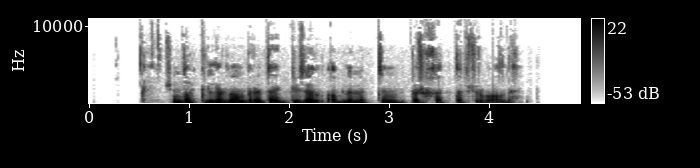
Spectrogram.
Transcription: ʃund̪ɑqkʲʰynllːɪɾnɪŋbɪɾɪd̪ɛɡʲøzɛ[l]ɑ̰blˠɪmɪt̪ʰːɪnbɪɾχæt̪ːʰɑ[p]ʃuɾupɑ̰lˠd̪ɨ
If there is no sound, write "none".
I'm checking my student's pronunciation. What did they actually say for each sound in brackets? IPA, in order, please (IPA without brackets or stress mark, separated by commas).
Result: l, p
